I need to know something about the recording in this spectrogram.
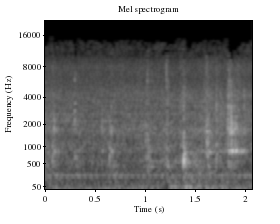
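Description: Frozen broccoli sizzling steadily in hot olive oil in a frying pan, with a few light clicks and scrapes of a spatula against the pan in the second half as the broccoli is scooped from underneath and flipped.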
